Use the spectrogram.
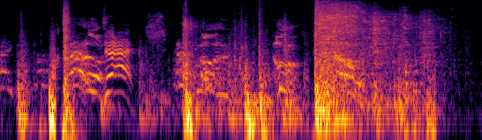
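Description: A loud crash and shattering as a person smashes through a door in a movie scene, mixed with overlapping voices and shouting before and after the impact.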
